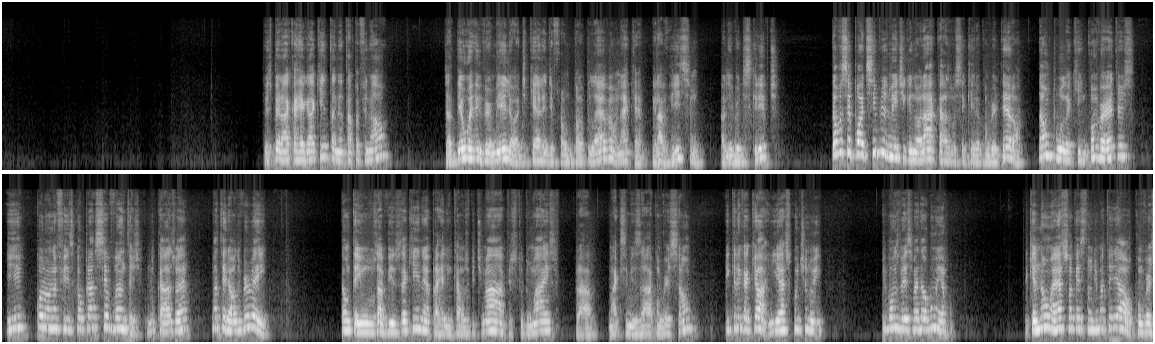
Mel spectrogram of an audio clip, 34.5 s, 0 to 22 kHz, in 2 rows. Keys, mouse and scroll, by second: 13.5 click, 16.3 click, 19.0 click, 27.1-28.2 drag.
